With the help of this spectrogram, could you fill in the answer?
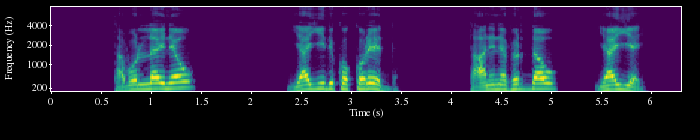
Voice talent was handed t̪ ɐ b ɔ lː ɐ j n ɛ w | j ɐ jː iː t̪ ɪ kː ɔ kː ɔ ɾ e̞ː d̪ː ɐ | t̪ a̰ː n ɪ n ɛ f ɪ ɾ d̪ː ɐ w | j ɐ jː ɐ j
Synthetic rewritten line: t̪ ɐ b ɔ lː ɐ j n ɛ w | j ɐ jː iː d̪ ɪ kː ɔ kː ɔ ɾ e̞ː d̪ː ɐ | t̪ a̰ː n ɪ n ɛ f ɪ ɾ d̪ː ɐ w | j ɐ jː ɐ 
